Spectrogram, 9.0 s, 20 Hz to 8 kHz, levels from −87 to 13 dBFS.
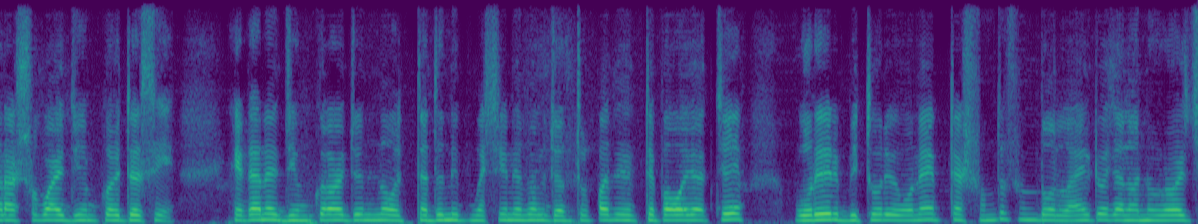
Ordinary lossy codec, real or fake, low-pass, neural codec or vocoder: none; fake; none; codec, 16 kHz, 1 kbps, X-Codec, HuBERT features, trained on general audio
